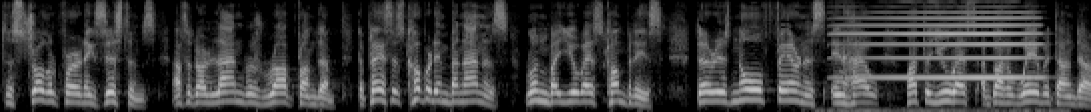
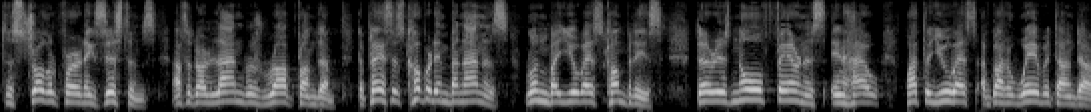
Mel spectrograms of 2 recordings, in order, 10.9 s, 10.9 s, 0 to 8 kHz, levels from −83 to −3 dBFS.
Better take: second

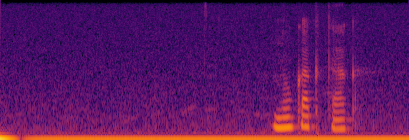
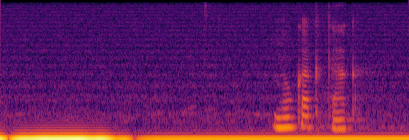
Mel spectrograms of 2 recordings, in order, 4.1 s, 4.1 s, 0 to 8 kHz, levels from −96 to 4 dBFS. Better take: first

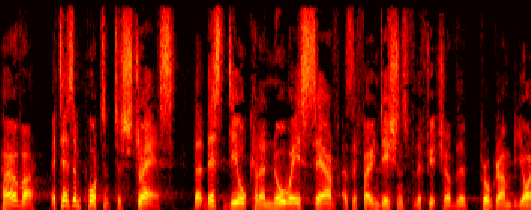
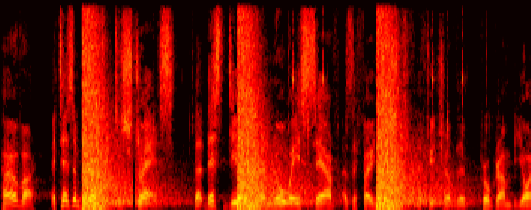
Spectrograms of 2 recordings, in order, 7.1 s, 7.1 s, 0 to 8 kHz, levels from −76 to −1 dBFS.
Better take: first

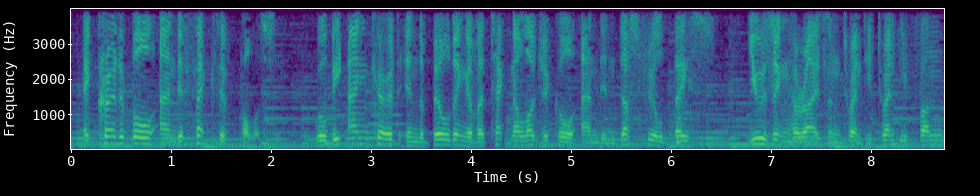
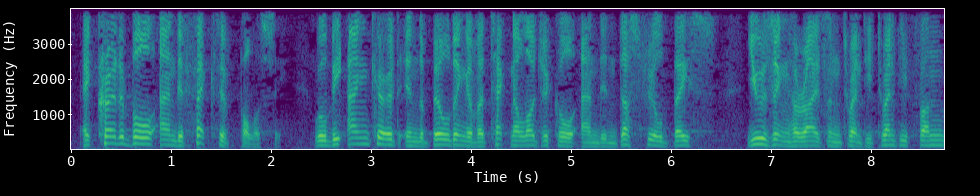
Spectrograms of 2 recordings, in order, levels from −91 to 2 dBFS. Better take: second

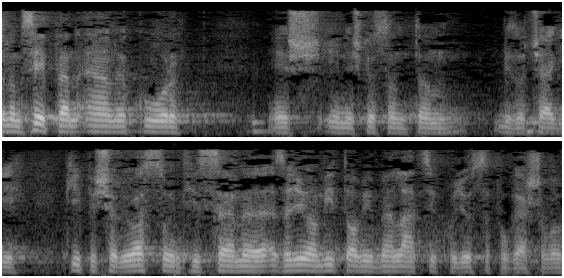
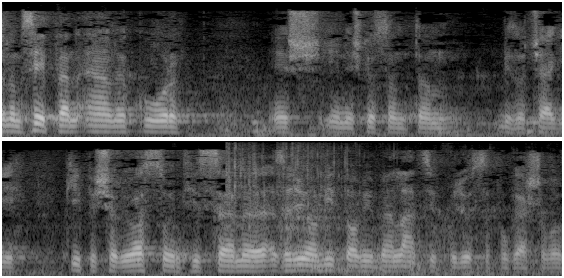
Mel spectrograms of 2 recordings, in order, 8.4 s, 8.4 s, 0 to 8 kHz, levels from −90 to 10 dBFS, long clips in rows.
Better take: first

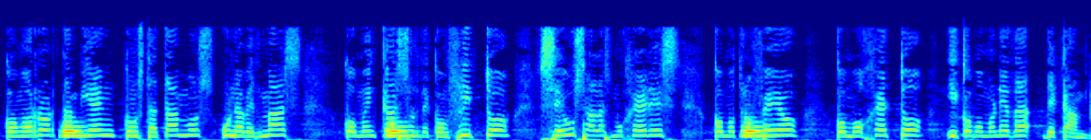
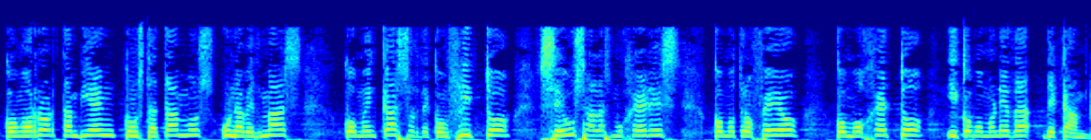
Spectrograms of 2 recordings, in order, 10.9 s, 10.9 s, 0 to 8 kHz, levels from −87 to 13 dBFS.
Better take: second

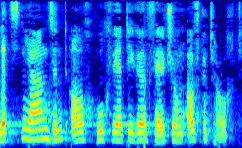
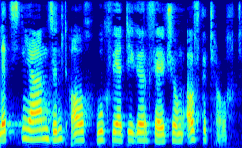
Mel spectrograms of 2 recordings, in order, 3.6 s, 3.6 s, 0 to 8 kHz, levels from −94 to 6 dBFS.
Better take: first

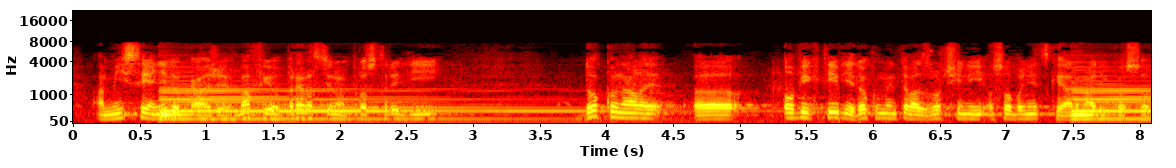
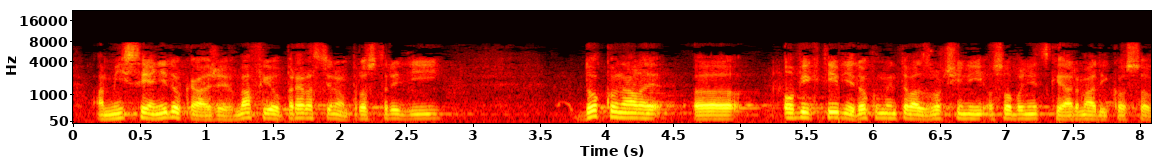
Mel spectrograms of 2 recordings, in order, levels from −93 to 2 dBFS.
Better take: second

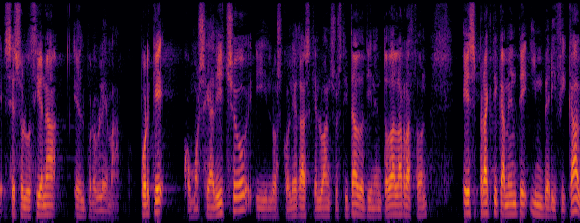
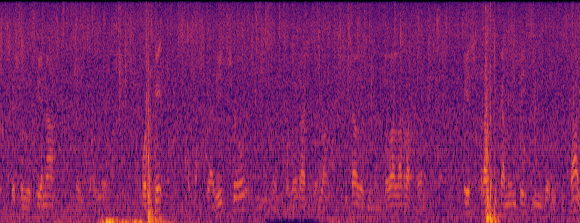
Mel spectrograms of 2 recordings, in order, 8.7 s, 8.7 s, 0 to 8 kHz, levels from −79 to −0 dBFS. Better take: first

